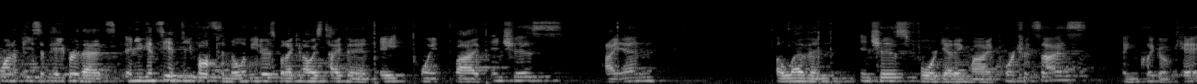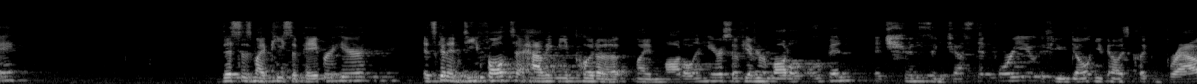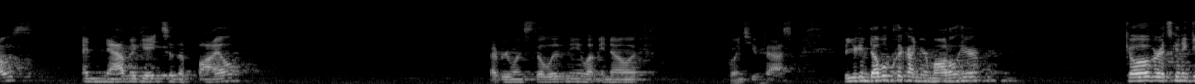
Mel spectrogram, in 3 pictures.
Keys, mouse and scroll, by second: 3.7-5.3 typing, 6.1 Tab, 7.4-8.6 typing, 10.3 typing, 10.7 click, 11.8-12.2 scroll up 1, 12.9-14.8 scroll down 1, 23.0 click, 27.7 click, 32.4 click.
